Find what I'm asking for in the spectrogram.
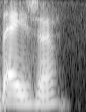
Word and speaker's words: Asia: Yes, my name is Asia. – Spell that, please. – Yes, A-S-I-A.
